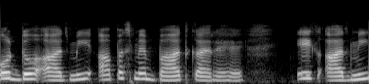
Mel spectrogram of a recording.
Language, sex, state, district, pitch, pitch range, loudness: Hindi, female, Delhi, New Delhi, 220 Hz, 195-255 Hz, -17 LUFS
